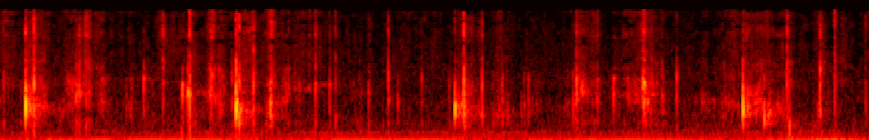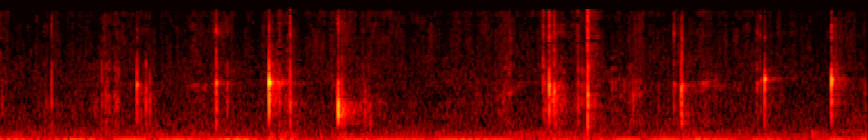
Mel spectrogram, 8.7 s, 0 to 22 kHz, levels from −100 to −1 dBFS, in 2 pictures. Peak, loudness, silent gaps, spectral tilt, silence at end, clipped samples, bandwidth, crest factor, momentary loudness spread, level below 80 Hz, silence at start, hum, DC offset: -18 dBFS; -48 LUFS; none; -1.5 dB/octave; 0 s; under 0.1%; 16 kHz; 32 dB; 21 LU; -64 dBFS; 0 s; none; under 0.1%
